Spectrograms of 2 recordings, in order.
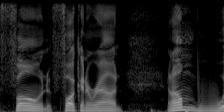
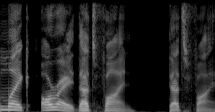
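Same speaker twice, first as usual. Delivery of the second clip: normal talking voice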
